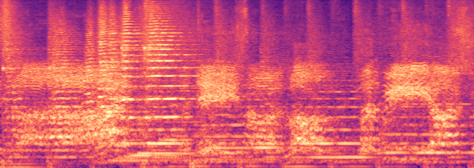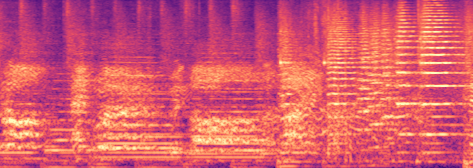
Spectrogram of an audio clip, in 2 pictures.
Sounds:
Music, Speech

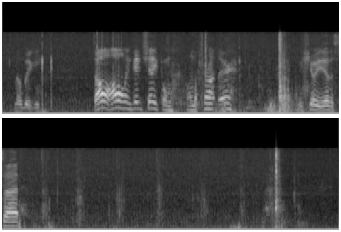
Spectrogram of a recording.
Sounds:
Speech, Vehicle

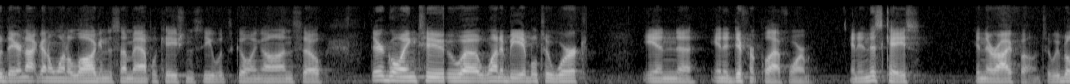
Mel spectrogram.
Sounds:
Speech

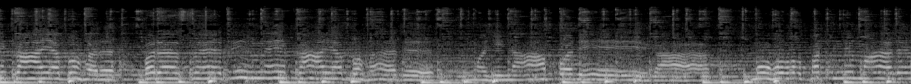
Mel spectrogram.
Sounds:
Middle Eastern music, Singing, Music

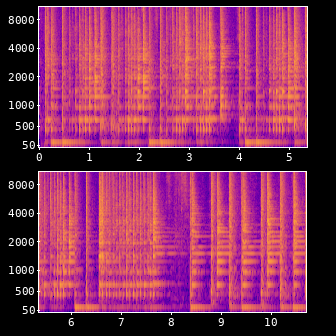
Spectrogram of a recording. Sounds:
Music, Wood block

